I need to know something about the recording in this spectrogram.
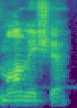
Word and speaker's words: Mannlicher: The Mannlicher, it's actually pronounced Mannlicher, the Mannlicher, but yeah.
